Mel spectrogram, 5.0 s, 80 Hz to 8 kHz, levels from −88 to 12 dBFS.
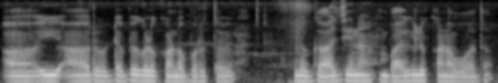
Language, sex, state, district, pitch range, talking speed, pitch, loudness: Kannada, male, Karnataka, Koppal, 130-145 Hz, 85 wpm, 135 Hz, -15 LUFS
